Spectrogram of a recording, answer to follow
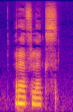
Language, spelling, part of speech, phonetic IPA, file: Polish, refleks, noun, [ˈrɛflɛks], LL-Q809 (pol)-refleks.wav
